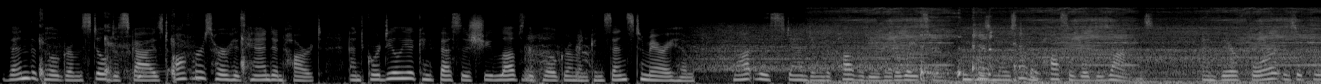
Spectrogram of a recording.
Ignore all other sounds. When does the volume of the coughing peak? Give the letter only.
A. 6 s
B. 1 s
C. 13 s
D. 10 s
D.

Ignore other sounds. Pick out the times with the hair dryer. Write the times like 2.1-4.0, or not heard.
6.7-13.1.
